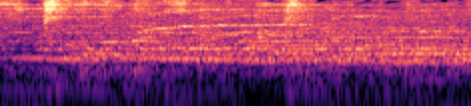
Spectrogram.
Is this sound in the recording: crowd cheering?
yes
